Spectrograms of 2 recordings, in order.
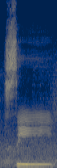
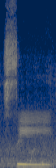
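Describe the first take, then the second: First: The pitch stays low and level. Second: The pitch stays low and level.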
